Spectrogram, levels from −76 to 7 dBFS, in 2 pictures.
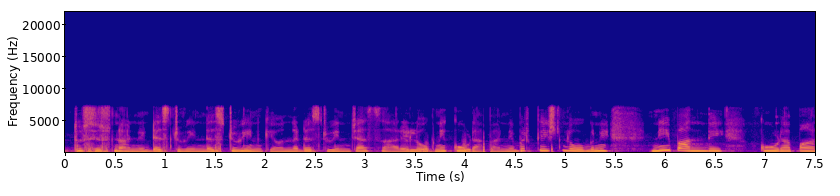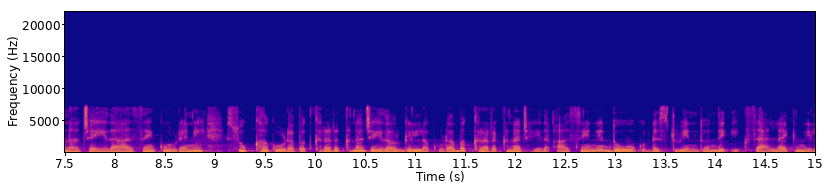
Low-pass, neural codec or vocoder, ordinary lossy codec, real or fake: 7.2 kHz; none; none; real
